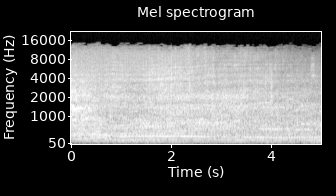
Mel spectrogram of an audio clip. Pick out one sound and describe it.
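Powerful car engines roar loudly as they accelerate down a track.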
